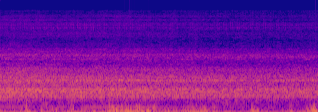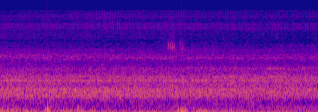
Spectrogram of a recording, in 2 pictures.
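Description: A train running away down the line, its rolling rumble fading slowly, with irregular low thumps of wind buffeting the microphone.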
